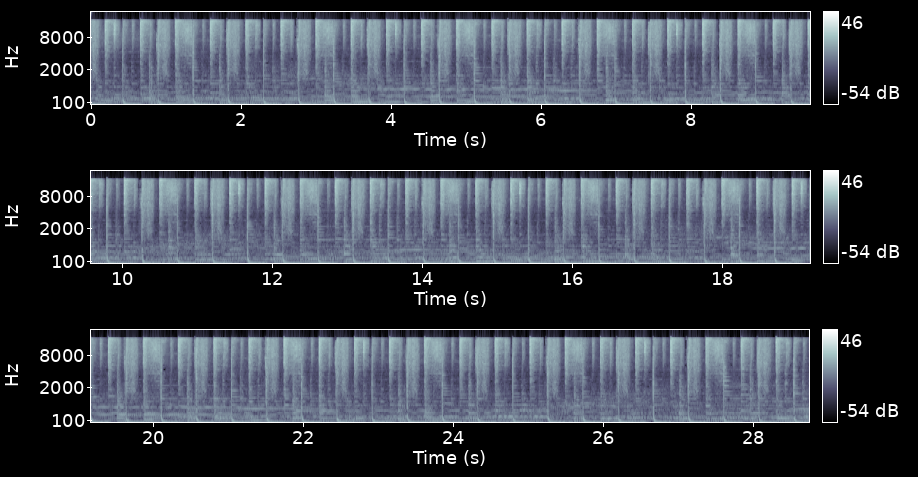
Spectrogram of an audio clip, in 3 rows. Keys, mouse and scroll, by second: 0.0 2, 0.3 click, 0.7 f, 1.0 click, 1.2 f, 1.5-5.4 middle drag, 5.4 click, 6.1 x, 7.6-9.9 middle drag, 8.1 ctrl+r, 9.9-13.2 drag, 10.1 KP_7, 13.7 f, 14.0 f, 14.1 click, 14.4 f, 14.7 click, 14.9 shift+click, 15.3 f, 15.6 ctrl+z, 15.8 click, 16.5 shift+click, 17.0-18.5 typing, 17.3 click, 18.3 click, 18.9 shift+click, 20.2 f, 20.2 click, 20.5 f, 20.8 shift+click, 21.1 f, 21.2-22.3 middle drag, 22.3 alt+click, 22.8 KP_3, 23.4-28.7 middle drag.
